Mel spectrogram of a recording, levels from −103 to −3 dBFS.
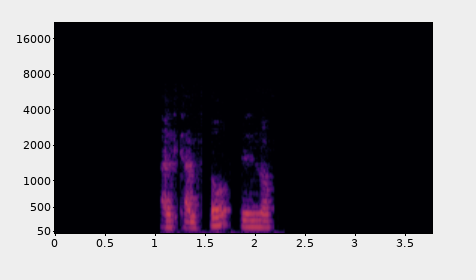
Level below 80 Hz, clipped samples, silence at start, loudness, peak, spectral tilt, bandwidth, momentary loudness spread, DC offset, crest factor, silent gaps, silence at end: under -90 dBFS; under 0.1%; 1.05 s; -56 LUFS; -40 dBFS; -8.5 dB/octave; 7 kHz; 5 LU; under 0.1%; 20 dB; none; 1.6 s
